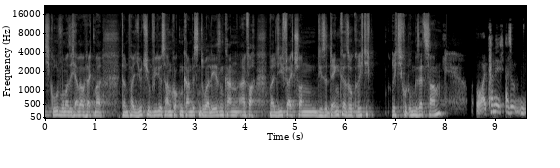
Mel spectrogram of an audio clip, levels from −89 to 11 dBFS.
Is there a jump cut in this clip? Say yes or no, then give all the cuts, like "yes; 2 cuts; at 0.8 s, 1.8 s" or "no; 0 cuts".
no; 0 cuts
